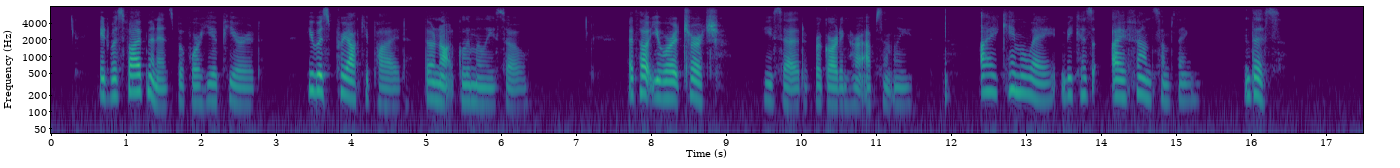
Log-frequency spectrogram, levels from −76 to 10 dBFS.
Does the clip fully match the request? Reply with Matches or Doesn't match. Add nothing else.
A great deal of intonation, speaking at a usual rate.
Doesn't match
